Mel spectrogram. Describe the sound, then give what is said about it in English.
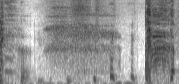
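A loud cough bursts out near the end, harsh and breathy, preceded by quieter throaty murmurs and faint vocal sounds. “Yeah, you can mute your microphone when you cough.”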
